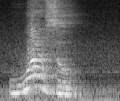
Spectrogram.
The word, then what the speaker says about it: oiseau: La O y la I es el sonido wa. Oiseau.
